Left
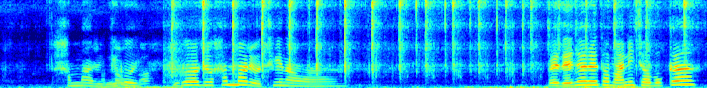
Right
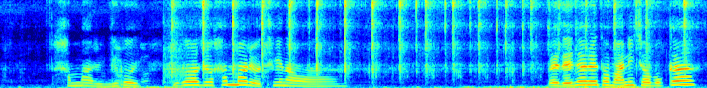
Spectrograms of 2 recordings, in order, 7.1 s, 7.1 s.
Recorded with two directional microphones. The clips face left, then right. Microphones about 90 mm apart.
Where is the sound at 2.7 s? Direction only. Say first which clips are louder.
Right 4 dB; 20° right (ahead or behind).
